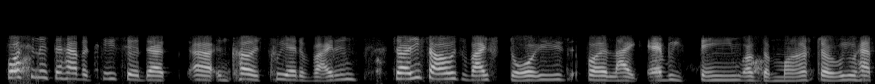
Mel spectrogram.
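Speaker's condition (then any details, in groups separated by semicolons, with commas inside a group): Hearing loss with speech impediment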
